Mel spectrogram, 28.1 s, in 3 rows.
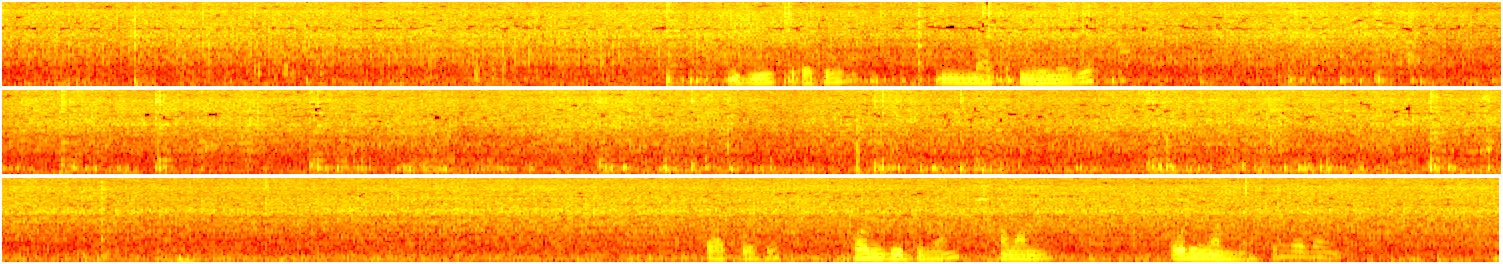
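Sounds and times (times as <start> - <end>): vegetables sizzling in oil: 0.0 - 28.0
metal spatula scraping a pan: 4.0 - 19.6.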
